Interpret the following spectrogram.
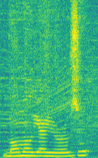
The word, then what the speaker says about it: Momo Yaoyorozu: Momo Yaoyorozu?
